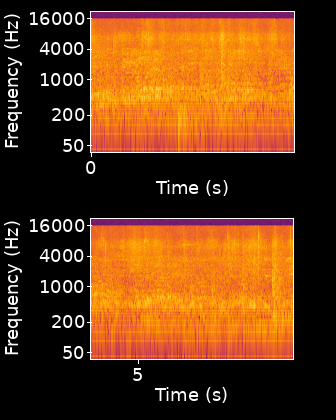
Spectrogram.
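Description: A ball clacks off sticks now and then.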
